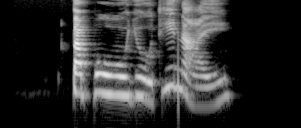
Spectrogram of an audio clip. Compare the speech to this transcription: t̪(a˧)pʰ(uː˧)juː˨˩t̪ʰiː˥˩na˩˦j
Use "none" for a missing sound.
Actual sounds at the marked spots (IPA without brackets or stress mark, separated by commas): a˧, uː˧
